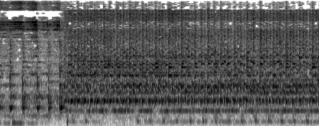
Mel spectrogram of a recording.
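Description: Chenda drums beaten in a fast, even roll under a steady held tone. About a second in, the music shifts from a slower pattern of separate pitched strokes into this denser roll.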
